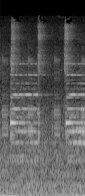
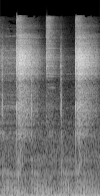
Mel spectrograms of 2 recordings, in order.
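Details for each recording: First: MacBook Pro laptop speaker playing music: treble fine but buzzy crackle on bass-heavy beats from a damaged speaker. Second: MacBook Pro speaker that crackled on bass-heavy music, after repair: music with a steady beat plays clearly, thin in bass but free of crackle; clean speaker playback, no distortion.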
